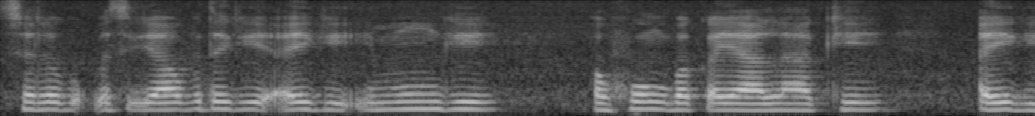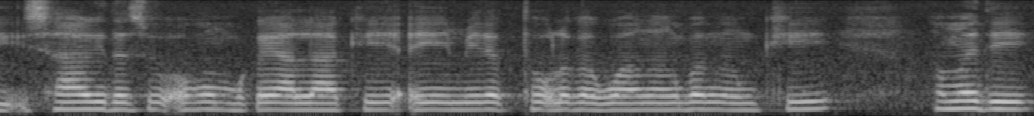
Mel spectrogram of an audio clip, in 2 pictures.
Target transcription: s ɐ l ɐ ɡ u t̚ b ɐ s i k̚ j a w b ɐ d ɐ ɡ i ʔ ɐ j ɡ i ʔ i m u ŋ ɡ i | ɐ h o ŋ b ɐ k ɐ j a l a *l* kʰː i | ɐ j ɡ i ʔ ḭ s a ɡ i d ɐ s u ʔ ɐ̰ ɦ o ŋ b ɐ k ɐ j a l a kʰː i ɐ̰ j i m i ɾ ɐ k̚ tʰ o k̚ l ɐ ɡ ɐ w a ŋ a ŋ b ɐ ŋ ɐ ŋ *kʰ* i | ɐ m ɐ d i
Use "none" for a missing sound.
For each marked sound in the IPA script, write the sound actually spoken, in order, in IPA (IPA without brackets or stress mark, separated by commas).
none, kʰ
